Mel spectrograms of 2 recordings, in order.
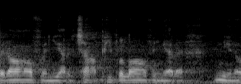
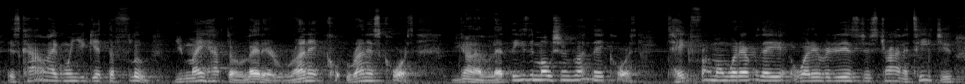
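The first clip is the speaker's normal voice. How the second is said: higher, louder, urgent parental lecture; parent lecturing; 6 semitones higher, 3 dB louder than usual. Retold or imitated. Mother lecturing her kids on the walk to the corner, earnest. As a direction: coach the kids through their feelings. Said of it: "then I tell them".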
